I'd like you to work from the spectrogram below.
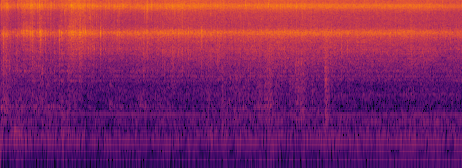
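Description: Stir fry with squash sizzles in a pan, a steady loud hiss and crackle with occasional stirring scrapes. It is heard up close with no talk.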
